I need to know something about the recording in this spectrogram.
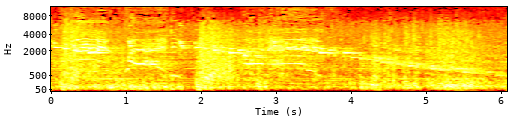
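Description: Dramatic piano music, with a sudden crash about two seconds in. In the second half a run of notes steps downward.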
